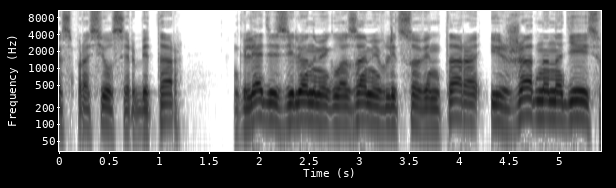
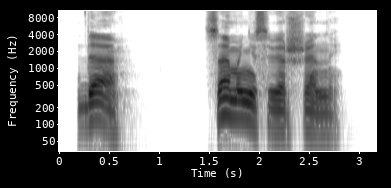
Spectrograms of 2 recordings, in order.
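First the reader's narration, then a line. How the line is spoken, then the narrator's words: Sad repetition. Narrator (Russian): печально повторил Винтар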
